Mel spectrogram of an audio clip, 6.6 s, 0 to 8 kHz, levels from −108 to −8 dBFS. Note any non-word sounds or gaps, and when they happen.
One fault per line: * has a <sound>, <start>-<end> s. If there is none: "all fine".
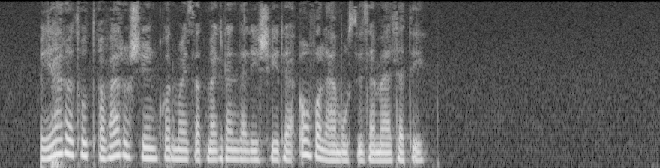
all fine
